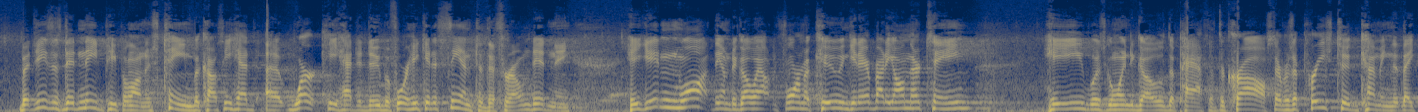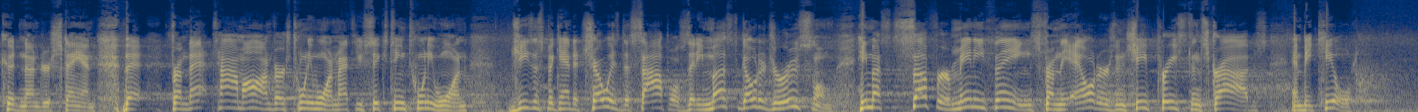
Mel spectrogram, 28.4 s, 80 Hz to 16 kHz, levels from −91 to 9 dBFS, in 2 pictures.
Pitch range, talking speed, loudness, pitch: 150-205 Hz, 210 wpm, -17 LUFS, 180 Hz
